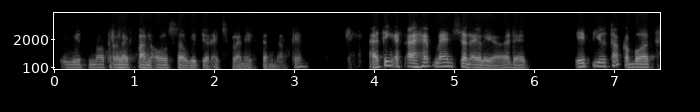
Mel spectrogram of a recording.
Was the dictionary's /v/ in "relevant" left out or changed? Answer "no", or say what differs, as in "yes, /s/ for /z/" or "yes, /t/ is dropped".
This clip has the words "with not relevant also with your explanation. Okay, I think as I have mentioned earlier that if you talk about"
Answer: yes, /f/ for /v/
